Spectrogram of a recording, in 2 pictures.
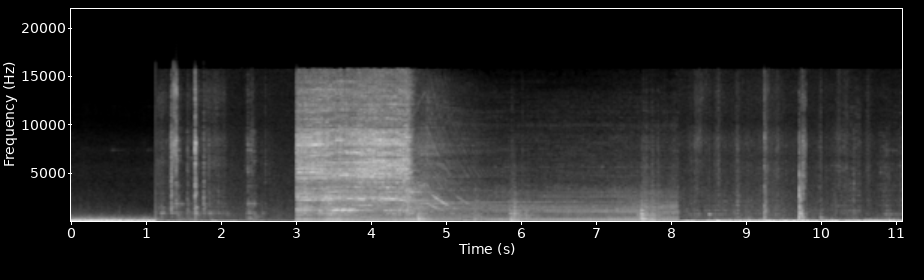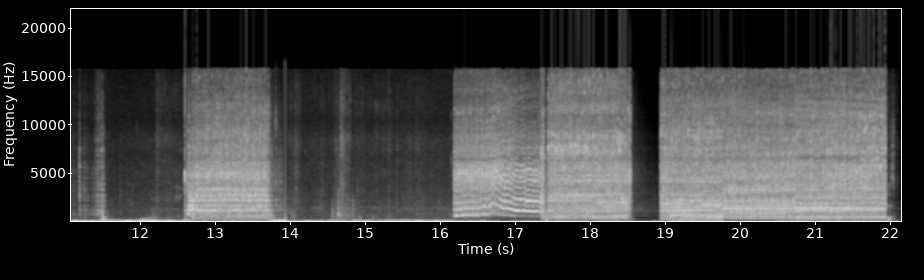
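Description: Power tools working on framing lumber in several loud bursts of a few seconds each, with knocks between them. The first, about three seconds in, trails off with a falling whine like a saw spinning down; the rattling bouts near the end fit a driver sinking fasteners as a brace board is fixed between the girts.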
